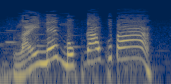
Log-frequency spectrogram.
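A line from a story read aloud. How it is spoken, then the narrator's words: Shouting. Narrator (Vietnamese): Gã la lên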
